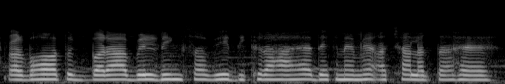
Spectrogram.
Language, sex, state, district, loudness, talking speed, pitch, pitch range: Maithili, female, Bihar, Supaul, -24 LUFS, 165 wpm, 225 Hz, 220-230 Hz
